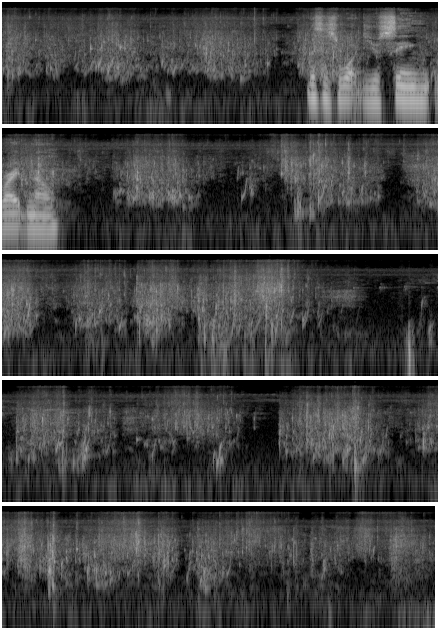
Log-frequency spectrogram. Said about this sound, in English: crossing of streams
